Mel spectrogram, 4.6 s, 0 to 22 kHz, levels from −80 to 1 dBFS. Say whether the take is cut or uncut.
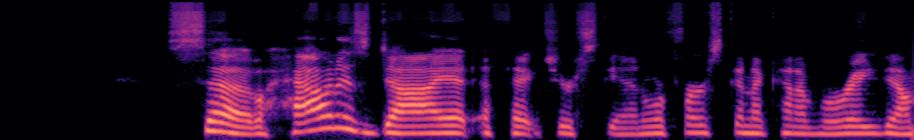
uncut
